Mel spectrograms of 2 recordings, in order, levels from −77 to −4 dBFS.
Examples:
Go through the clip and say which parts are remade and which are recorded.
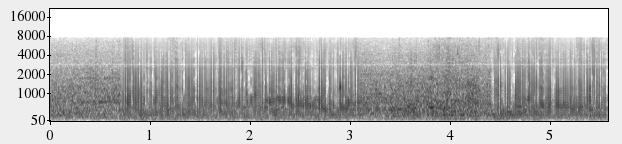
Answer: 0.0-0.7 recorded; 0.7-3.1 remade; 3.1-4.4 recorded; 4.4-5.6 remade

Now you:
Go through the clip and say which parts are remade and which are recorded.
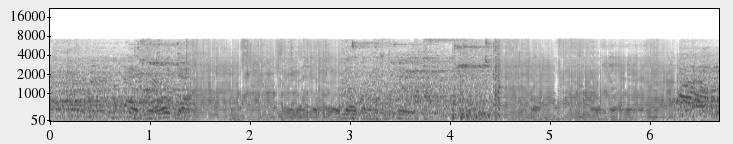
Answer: 0.0-1.4 recorded; 1.4-2.9 remade; 2.9-4.5 recorded; 4.5-6.3 remade; 6.3-6.7 recorded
